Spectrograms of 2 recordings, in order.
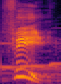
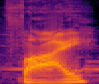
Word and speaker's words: Fi: links companion and guide fee isn't it pronounced fie shut up young town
